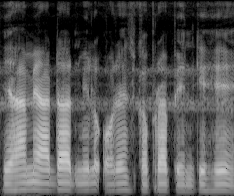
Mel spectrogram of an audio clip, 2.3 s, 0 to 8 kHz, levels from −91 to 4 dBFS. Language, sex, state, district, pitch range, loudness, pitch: Hindi, male, Arunachal Pradesh, Lower Dibang Valley, 95-105 Hz, -20 LUFS, 100 Hz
